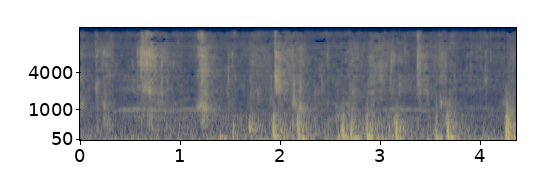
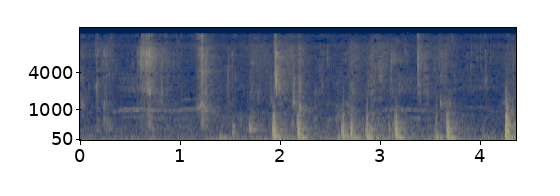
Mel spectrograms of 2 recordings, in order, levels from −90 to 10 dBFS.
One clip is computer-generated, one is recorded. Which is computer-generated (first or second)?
first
